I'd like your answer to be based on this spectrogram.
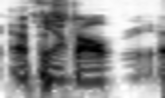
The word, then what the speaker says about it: epistolary: Is that how you say it? Epistolary? Epistolary? Yeah.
